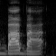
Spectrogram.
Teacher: Emphasis is on the first syllable.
